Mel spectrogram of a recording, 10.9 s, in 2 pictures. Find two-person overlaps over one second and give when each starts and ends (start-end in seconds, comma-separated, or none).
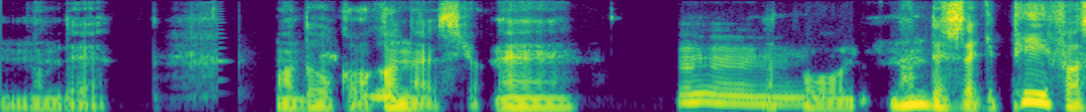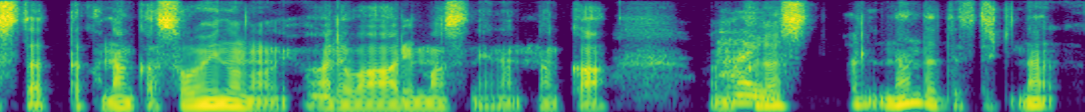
none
